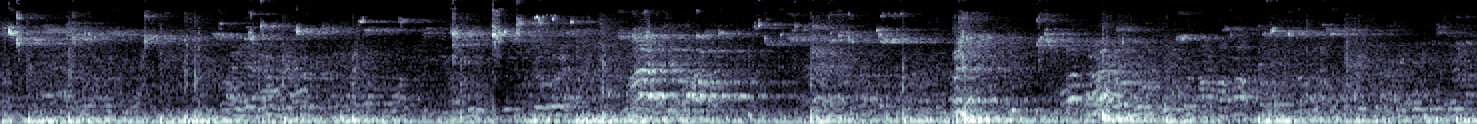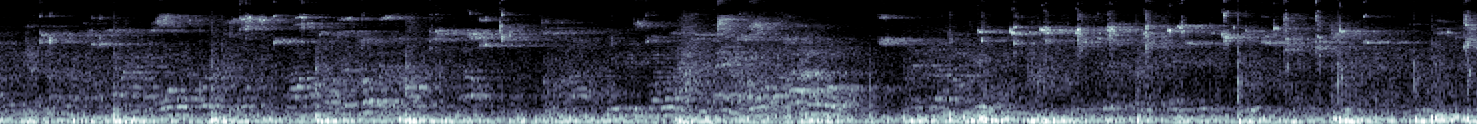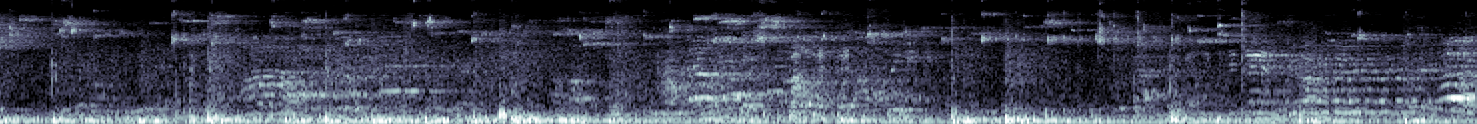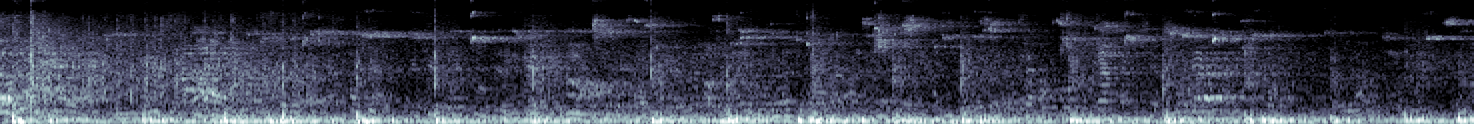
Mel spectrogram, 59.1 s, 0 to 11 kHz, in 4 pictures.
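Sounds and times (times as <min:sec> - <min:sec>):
players calling and shouting: 0:00.0 - 0:59.0
ball bouncing on hardwood court: 0:00.2 - 0:03.7, 0:08.1 - 0:10.0, 0:28.0 - 0:35.8, 0:36.6 - 0:40.4, 0:43.6 - 0:48.0.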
